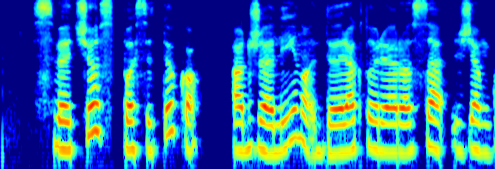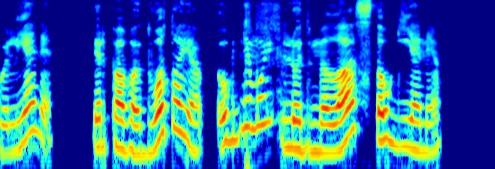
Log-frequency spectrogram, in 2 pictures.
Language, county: Lithuanian, Alytus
